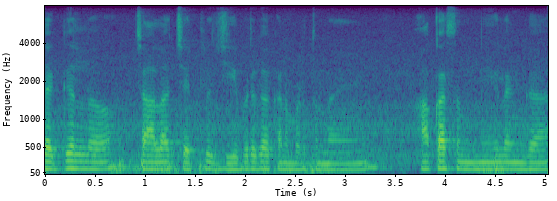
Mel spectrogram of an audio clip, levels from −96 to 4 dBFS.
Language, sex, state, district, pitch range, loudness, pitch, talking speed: Telugu, male, Andhra Pradesh, Sri Satya Sai, 110-120 Hz, -22 LUFS, 115 Hz, 85 wpm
